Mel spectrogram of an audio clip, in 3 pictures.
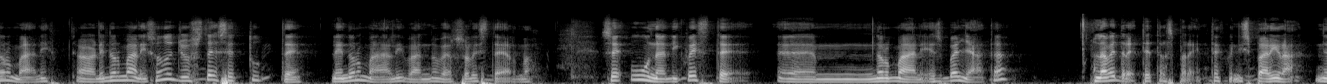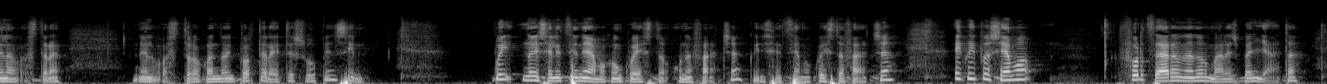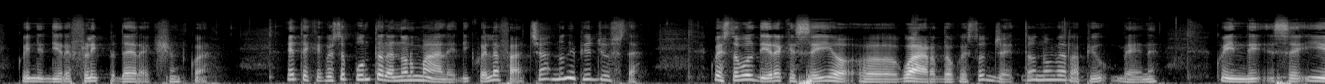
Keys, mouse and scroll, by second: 3.6-9.0 middle drag, 19.6 click, 21.2-23.0 right drag, 28.7 click, 29.9-33.6 middle drag, 34.9 middle click, 39.2-39.7 scroll down 1.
